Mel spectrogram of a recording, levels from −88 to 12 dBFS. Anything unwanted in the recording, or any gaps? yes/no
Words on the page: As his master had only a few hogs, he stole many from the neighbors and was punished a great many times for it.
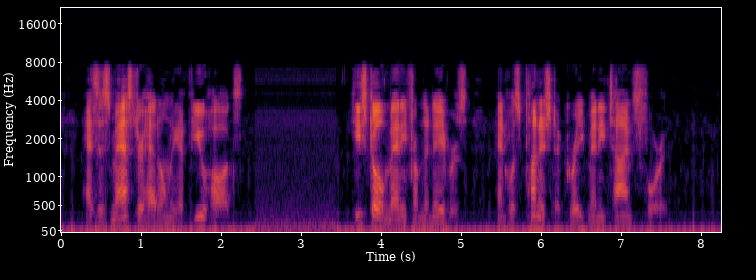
no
